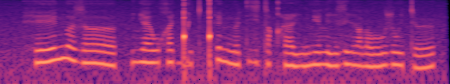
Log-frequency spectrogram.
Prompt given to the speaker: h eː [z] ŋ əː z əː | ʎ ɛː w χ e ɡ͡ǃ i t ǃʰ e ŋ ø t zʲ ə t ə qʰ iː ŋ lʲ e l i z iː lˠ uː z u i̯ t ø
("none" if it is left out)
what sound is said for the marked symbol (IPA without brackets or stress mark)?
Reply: none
